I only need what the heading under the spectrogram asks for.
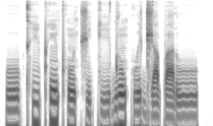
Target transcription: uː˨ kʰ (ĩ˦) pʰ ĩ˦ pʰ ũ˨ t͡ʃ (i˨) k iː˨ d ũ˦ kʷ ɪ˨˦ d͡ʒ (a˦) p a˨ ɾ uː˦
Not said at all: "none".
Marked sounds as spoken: i˦, i˨, a˨

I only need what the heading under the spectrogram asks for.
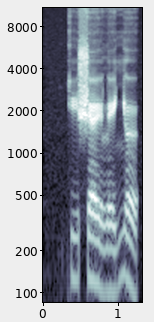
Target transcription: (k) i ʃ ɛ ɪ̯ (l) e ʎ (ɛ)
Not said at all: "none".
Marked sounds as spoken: k, l, ə

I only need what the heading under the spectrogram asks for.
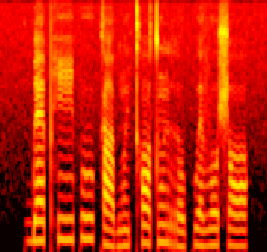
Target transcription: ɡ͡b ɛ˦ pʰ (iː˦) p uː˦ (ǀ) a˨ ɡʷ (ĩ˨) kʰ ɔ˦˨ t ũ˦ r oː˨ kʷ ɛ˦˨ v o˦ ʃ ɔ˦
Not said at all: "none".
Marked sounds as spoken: iː˦, k, ĩ˨

